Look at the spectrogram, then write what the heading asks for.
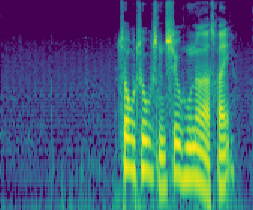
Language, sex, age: Danish, male, 27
